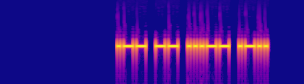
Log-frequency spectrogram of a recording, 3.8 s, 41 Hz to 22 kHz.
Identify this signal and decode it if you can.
Morse code, heard as a keyed tone, about 31 wpm, 700 Hz. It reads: WM3L
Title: USA Call Signs - 4 Characters - 30wpm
